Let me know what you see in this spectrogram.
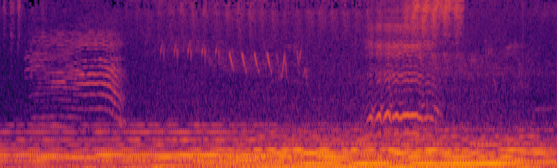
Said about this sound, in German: Er führt dich bergauf, vorbei an einem Holzverschlag, aus dem dir einige Ziegen entgegenkommen und dich neugierig anmeckern.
